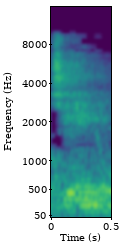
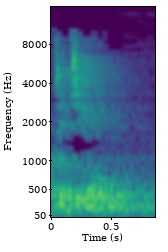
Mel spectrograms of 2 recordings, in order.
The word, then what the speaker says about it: jinn: And you have to remember, we refer, and a lot of you are more familiar today, about jinn or djinn. It's pronounced both different ways.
